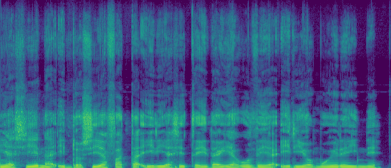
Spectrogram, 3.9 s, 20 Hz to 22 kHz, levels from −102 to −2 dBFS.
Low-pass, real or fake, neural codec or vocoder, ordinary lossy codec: none; real; none; none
